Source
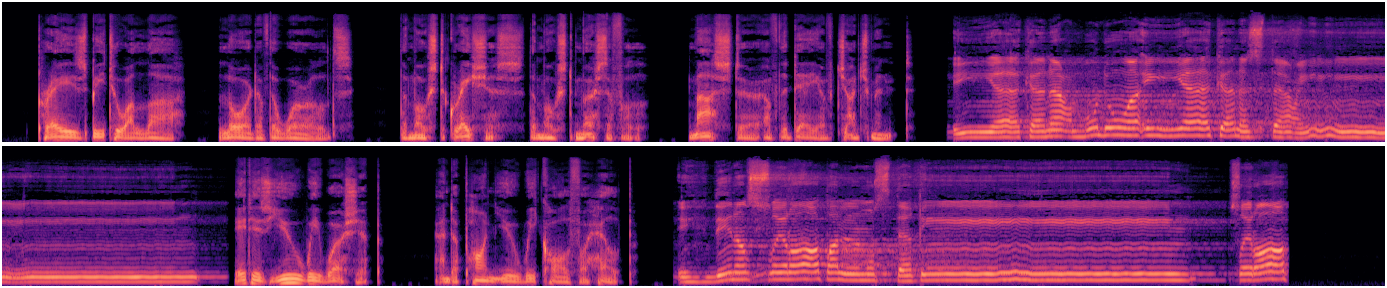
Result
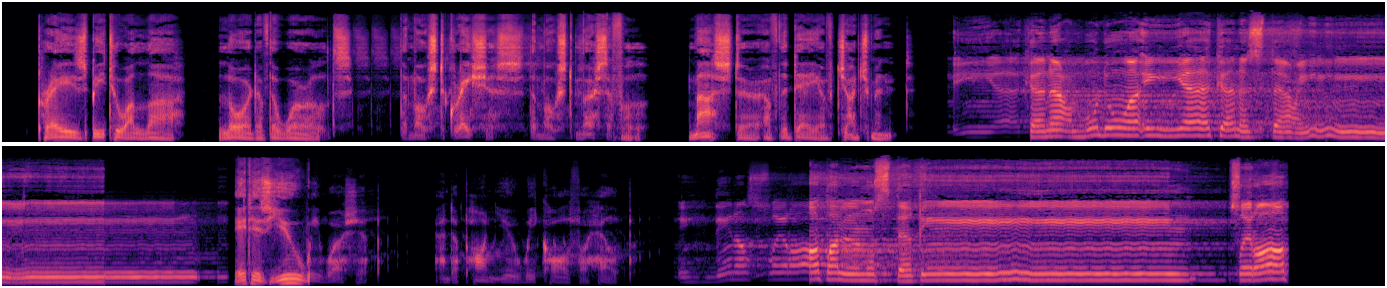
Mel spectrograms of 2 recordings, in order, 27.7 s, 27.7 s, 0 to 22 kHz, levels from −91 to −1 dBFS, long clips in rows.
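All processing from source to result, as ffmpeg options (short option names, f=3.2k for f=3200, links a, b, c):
-filter_complex "[0:a]asettb=1/sr,asplit=3[a][b][c];[a]atrim=end=3.174[d];[b]atrim=start=3.17:end=6.11,asetpts=PTS-STARTPTS,afade=t=in:d=0.004:c=qsin,afade=t=out:st=2.936:d=0.004:c=qsin,highpass=490,aecho=1:1:190|380|570:0.0668|0.0327|0.016,atrim=end_sample=129654,acompressor=mode=upward:threshold=-43dB:ratio=2.5:attack=3.2:release=140:knee=2.83:detection=peak[e];[c]atrim=start=6.106[f];[d][e]acrossfade=d=0.004:c1=hsin:c2=qsin[g];[g][f]acrossfade=d=0.004:c1=qsin:c2=hsin,asettb=1/sr,asplit=3[h][i][j];[h]atrim=end=8.984[k];[i]atrim=start=8.98:end=10.29,asetpts=PTS-STARTPTS,afade=t=in:d=0.004:c=qsin,afade=t=out:st=1.306:d=0.004:c=qsin,highpass=870,acompressor=threshold=-39dB:ratio=5:attack=3.2:release=140:knee=1:detection=peak[l];[j]atrim=start=10.286[m];[k][l]acrossfade=d=0.004:c1=hsin:c2=qsin[n];[n][m]acrossfade=d=0.004:c1=qsin:c2=hsin,asettb=1/sr,asplit=3[o][p][q];[o]atrim=end=14.854[r];[p]atrim=start=14.85:end=15.99,asetpts=PTS-STARTPTS,afade=t=in:d=0.004:c=qsin,afade=t=out:st=1.136:d=0.004:c=qsin,aeval=exprs='sgn(val(0))*max(abs(val(0))-0.00668,0)':c=same,highpass=260,equalizer=f=370:t=q:w=4:g=8,equalizer=f=530:t=q:w=4:g=-8,equalizer=f=820:t=q:w=4:g=-4,equalizer=f=1.3k:t=q:w=4:g=-10,equalizer=f=1.8k:t=q:w=4:g=-5,equalizer=f=3k:t=q:w=4:g=-4,lowpass=f=3.1k:w=0.5412,lowpass=f=3.1k:w=1.3066[s];[q]atrim=start=15.986[t];[r][s]acrossfade=d=0.004:c1=hsin:c2=qsin[u];[u][t]acrossfade=d=0.004:c1=qsin:c2=hsin,asettb=1/sr,asplit=3[v][w][x];[v]atrim=end=16.904[y];[w]atrim=start=16.9:end=21.91,asetpts=PTS-STARTPTS,afade=t=in:d=0.004:c=qsin,afade=t=out:st=5.006:d=0.004:c=qsin,asplit=3[z][aa][ab];[z]bandpass=f=730:t=q:w=8,volume=0dB[ac];[aa]bandpass=f=1.09k:t=q:w=8,volume=-6dB[ad];[ab]bandpass=f=2.44k:t=q:w=8,volume=-9dB[ae];[ac][ad][ae]amix=inputs=3:normalize=0,asplit=4[af][ag][ah][ai];[ag]adelay=96,afreqshift=83,volume=-22dB[aj];[ah]adelay=192,afreqshift=166,volume=-28.6dB[ak];[ai]adelay=288,afreqshift=249,volume=-35.1dB[al];[af][aj][ak][al]amix=inputs=4:normalize=0,atrim=end_sample=220941[am];[x]atrim=start=21.906[an];[y][am]acrossfade=d=0.004:c1=hsin:c2=qsin[ao];[ao][an]acrossfade=d=0.004:c1=qsin:c2=hsin,highpass=f=200:p=1,tiltshelf=f=1.3k:g=-7.5,volume=-1dB"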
